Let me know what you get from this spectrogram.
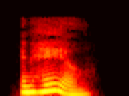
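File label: "inhale", spoken word, articulation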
